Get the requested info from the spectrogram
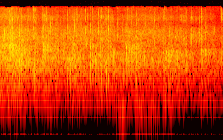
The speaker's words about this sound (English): And yeah, you can cheer for them. Yeah, it's all right.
